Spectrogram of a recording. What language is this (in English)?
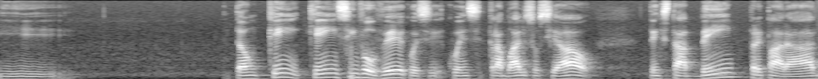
Portuguese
